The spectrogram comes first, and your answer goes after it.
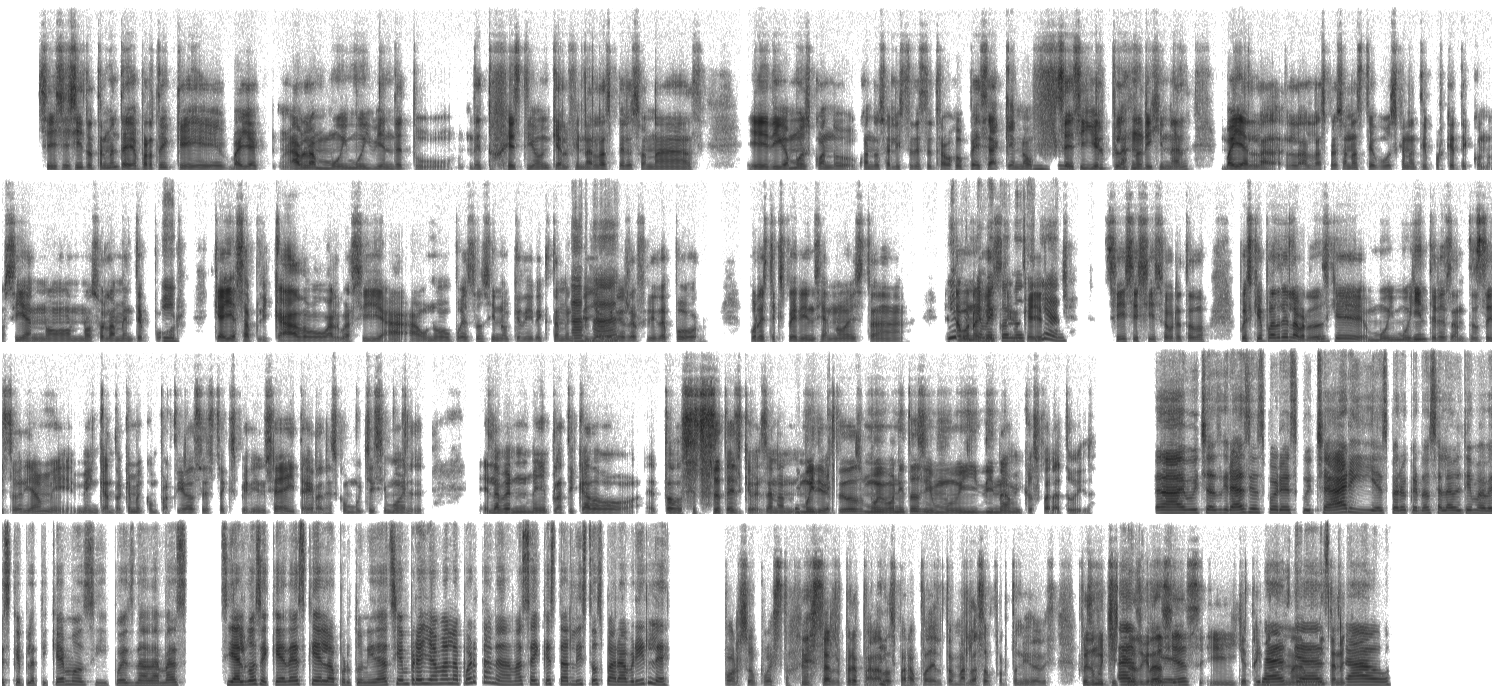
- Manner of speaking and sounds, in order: laughing while speaking: "gestión"; laughing while speaking: "plan"; laughing while speaking: "todos estos detalles"; chuckle; laughing while speaking: "estar"; chuckle
- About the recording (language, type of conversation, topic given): Spanish, podcast, ¿Cuál fue tu primer trabajo y qué aprendiste de él?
